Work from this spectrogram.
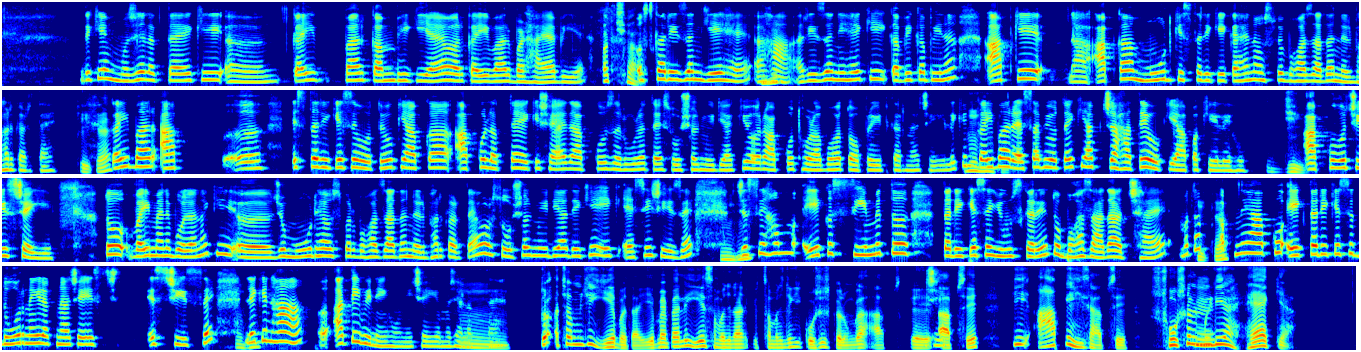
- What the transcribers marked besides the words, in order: in English: "रीज़न"; in English: "रीज़न"; in English: "मूड"; in English: "ऑपरेट"; in English: "मूड"; in English: "यूज़"
- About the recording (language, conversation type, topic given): Hindi, podcast, क्या सोशल मीडिया ने आपकी तन्हाई कम की है या बढ़ाई है?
